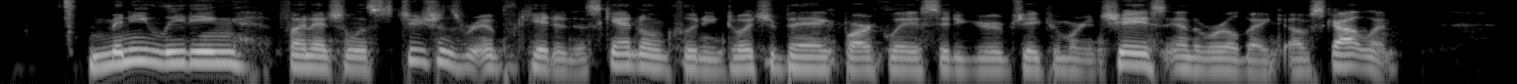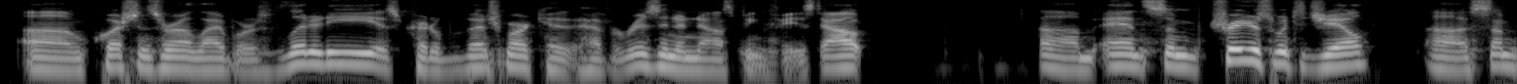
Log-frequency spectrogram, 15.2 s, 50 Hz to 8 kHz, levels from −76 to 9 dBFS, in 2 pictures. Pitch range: 120-145 Hz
